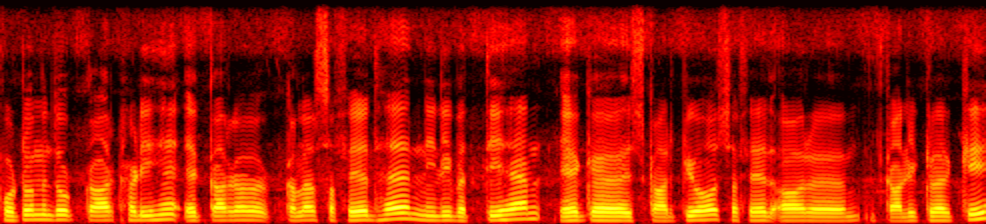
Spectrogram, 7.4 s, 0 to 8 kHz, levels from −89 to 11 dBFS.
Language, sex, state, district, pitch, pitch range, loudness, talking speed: Hindi, male, Bihar, Gopalganj, 155 Hz, 145-165 Hz, -14 LUFS, 180 wpm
